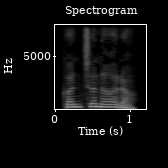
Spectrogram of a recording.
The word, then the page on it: ಕಂಚನಾರ: Kannada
